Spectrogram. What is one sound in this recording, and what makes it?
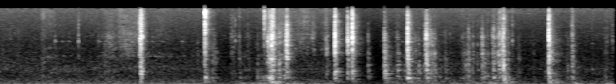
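A plastic game cartridge clicks as it is pulled out and pushed in.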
